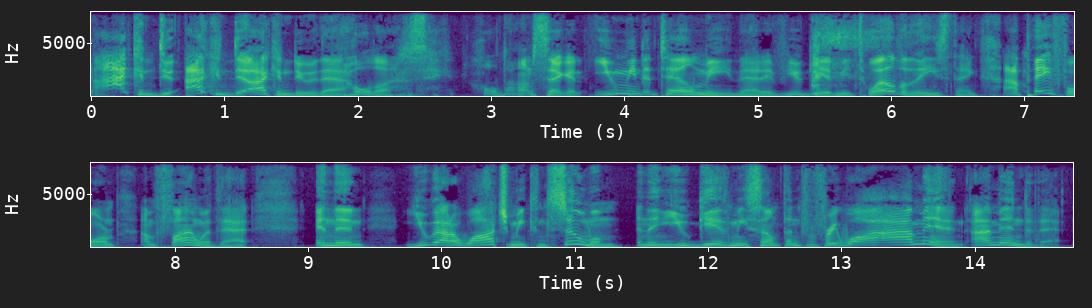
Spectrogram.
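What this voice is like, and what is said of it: Well-honed Skokie, Illinois accent. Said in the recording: “Your Skokie accent's wonderful. Yeah, well honed.”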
